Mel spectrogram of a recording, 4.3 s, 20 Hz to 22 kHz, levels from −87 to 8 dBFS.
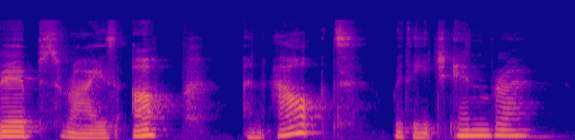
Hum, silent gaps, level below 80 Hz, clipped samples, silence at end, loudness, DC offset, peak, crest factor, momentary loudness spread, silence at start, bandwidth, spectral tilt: none; none; -66 dBFS; under 0.1%; 0.35 s; -29 LUFS; under 0.1%; -10 dBFS; 20 dB; 17 LU; 0 s; 12.5 kHz; -6 dB/octave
